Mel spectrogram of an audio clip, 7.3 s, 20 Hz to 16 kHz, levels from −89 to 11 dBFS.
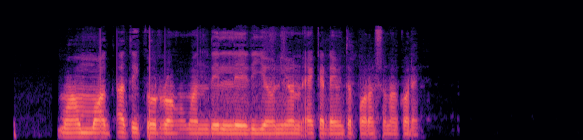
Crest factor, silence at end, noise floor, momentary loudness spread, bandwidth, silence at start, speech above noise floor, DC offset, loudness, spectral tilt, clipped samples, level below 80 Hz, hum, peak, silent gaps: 18 dB; 2.1 s; under -90 dBFS; 7 LU; 7.8 kHz; 0.15 s; over 74 dB; under 0.1%; -17 LUFS; -6.5 dB/octave; under 0.1%; -56 dBFS; none; -2 dBFS; none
